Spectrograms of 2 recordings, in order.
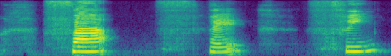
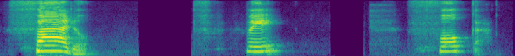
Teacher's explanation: Mi labio inferior choca con los dientes. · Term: labiodental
